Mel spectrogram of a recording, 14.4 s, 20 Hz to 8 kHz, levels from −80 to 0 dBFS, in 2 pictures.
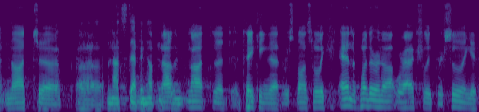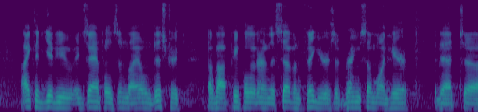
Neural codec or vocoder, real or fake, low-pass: codec, 44.1 kHz, 3.4 kbps, Pupu-Codec; fake; 7.2 kHz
